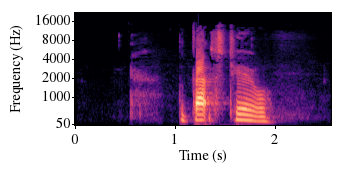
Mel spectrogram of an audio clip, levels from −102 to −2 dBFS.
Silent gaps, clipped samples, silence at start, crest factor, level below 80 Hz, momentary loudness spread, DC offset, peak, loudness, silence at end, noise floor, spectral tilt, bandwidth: none; under 0.1%; 1.05 s; 20 dB; -66 dBFS; 23 LU; under 0.1%; 0 dBFS; -17 LUFS; 0.6 s; -70 dBFS; -4.5 dB/octave; 14 kHz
